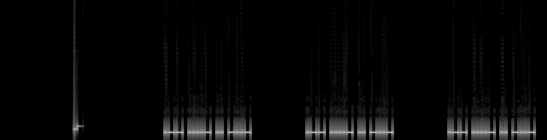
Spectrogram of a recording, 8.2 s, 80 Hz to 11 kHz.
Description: Morse code, heard as a keyed tone, about 40 wpm, 700 Hz. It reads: W4IX W4IX W4IX
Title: Easy Call Signs Repeated 3x - 40wpm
